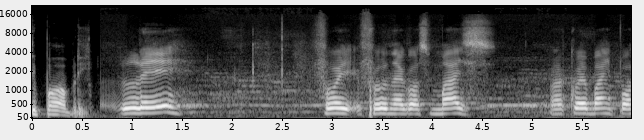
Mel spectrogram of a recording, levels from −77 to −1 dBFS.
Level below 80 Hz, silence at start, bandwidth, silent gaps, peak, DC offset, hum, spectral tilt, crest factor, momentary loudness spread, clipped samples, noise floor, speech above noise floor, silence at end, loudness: -50 dBFS; 0 s; 17 kHz; none; -2 dBFS; under 0.1%; none; -5 dB/octave; 14 dB; 22 LU; under 0.1%; -35 dBFS; 22 dB; 0 s; -14 LUFS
